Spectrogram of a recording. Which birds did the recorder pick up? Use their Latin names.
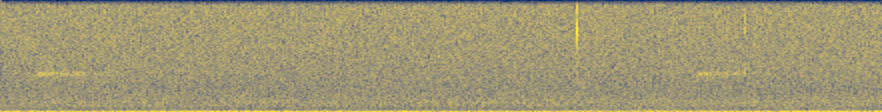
Pipilo erythrophthalmus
